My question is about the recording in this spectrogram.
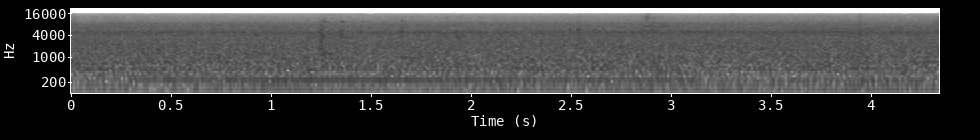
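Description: Steady mechanical noise of large barn ventilation fans running together with the Mensch sand bedding truck's engine, with a steady hum that holds for about three seconds.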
